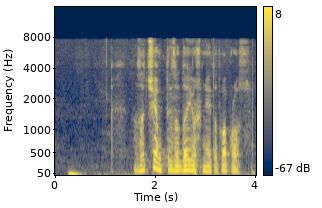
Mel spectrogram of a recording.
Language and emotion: Russian, angry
